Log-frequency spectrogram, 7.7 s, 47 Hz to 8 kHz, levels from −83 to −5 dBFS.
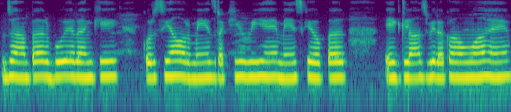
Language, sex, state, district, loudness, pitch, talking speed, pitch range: Hindi, female, Delhi, New Delhi, -12 LUFS, 230 Hz, 155 wpm, 225-235 Hz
